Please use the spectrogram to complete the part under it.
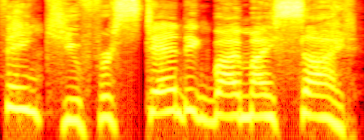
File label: level up, en; Cookie Run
